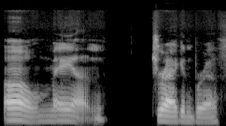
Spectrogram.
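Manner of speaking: ordinary talk, nothing marked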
